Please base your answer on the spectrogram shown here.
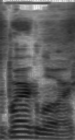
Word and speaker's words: Burglor: Like burgle and lore as a one word. I don't know how you would do that, but like it's like Burglor.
